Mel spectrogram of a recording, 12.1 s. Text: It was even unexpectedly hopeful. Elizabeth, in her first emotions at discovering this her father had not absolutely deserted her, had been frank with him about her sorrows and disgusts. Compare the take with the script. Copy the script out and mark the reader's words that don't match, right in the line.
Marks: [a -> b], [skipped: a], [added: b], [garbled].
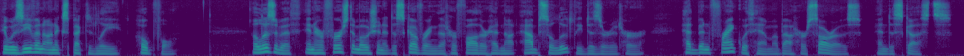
It was even unexpectedly hopeful. Elizabeth, in her first [emotions -> emotion] at discovering [this -> that] her father had not absolutely deserted her, had been frank with him about her sorrows and disgusts.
